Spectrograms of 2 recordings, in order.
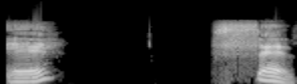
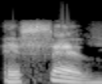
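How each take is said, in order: First: E, long pause, loud SEV; emphatic split e ... sev; syllable by syllable. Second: ESEV joined up and loud; whole word. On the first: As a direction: sound out e and sev separately. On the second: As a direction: blend e and sev into Esev. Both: Shown as a demonstration. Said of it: "Next word".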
